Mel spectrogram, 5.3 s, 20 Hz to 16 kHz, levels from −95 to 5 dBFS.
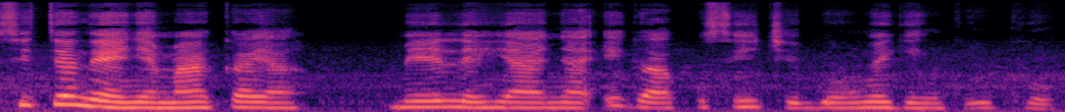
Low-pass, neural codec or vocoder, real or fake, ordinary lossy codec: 14.4 kHz; vocoder, 44.1 kHz, 128 mel bands, Pupu-Vocoder; fake; MP3, 96 kbps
